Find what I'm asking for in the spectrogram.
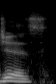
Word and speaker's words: jizz: Star Wars and jizz. That's what it says. – Wait. Jizz. How is it pronounced? How is it written? – Literally like jizz. Like J-I-Z-Z.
